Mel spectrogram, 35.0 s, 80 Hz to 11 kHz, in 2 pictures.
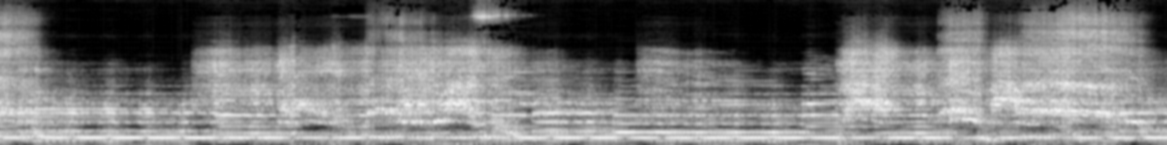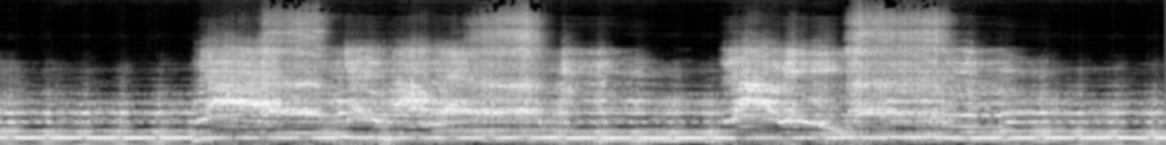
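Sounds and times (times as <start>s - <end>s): metal music with distorted guitar: 0.0s - 34.9s.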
